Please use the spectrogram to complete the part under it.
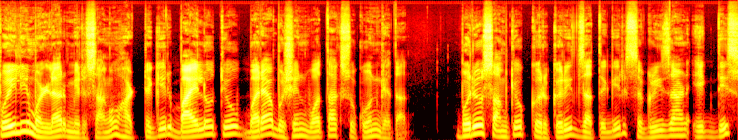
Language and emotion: Goan Konkani, neutral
